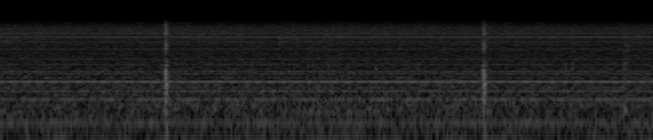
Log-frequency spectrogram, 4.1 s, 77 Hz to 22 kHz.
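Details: BMW 128i coupe parked, engine off, after pressing the door open button: sharp isolated ticks about every two seconds over a faint steady electrical hum, continuing until doors close and electrics shut off.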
